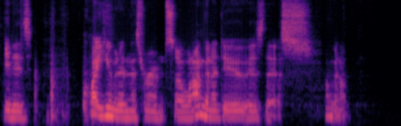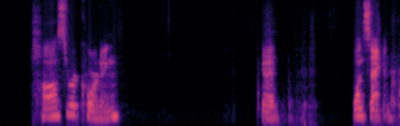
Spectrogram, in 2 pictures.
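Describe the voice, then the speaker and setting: A man's voice: fairly high pitch, takes it slowly, creaky, long pauses, a bit bright, dry recording. A man streaming from a hot room, his voice crackly and strained, chattering to himself while he plays. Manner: rambling, talking to himself while playing. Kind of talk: casual live-stream chatter. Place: hot, humid room with two PCs.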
